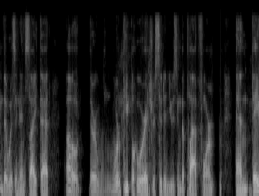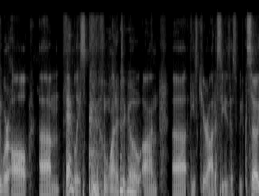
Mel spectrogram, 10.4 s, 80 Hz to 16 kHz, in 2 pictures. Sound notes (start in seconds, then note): 6.5 chuckling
